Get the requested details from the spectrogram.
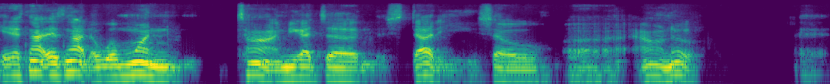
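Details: Adult man, two years after a left-brain stroke with multiple clots, with word-finding problems; real stroke survivor; aphasia.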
